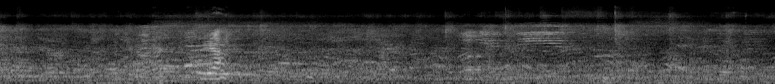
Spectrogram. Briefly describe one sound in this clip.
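A girl speaks into a microphone over loudspeakers.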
